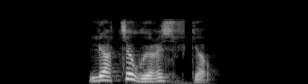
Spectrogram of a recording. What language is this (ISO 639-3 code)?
kab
